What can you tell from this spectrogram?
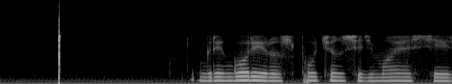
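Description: At 0.59 s there is a single sharp bang. This is invalid numbers at full scale. Some calculation produced infinite or invalid values, and each was forced to the largest positive or negative sample. The output sat pinned at one extreme value for about 5 ms. That block is too short to hear as separate pops with silence between. It lands as one loud click. The telephone-band G.726 ADPCM coding stays clean, with nothing passing above about 3.9 kHz.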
